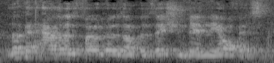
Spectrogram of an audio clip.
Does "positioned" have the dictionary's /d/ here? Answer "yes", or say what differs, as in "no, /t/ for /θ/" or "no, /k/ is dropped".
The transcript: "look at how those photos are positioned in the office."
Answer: yes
